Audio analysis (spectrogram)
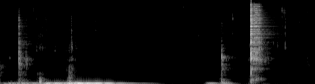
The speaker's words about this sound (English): Yeah, I'm just gonna eat this bread. I wonder if you can hear it,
